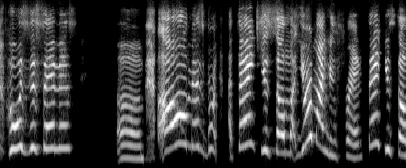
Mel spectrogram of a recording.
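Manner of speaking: high, tearful thanks through sobs; real crying. Real, not acted. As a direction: thank them while the tears come. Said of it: "so I can try not to cry".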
